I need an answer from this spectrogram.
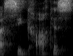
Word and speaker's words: Secaucus: I don't you know it's it's fine uh Secaucus there um oh yeah that's how you pronounce it um yeah yeah it's a fun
